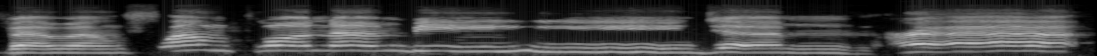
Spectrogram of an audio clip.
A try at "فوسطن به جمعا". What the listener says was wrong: جم عین کو صاف کرو، میم ساکن کے بعد عین کو صاف کرو.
